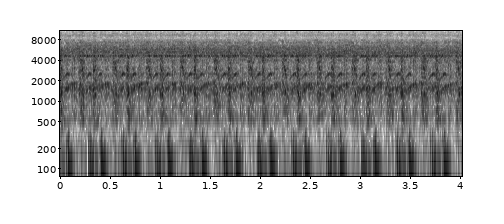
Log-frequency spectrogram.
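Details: Ducati ST4s cranking but not starting after dying on a shakedown ride: steady cranking thumps about three per second, never fires; injectors not firing, fuel pump only intermittent, owner suspects a wiring harness fault.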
